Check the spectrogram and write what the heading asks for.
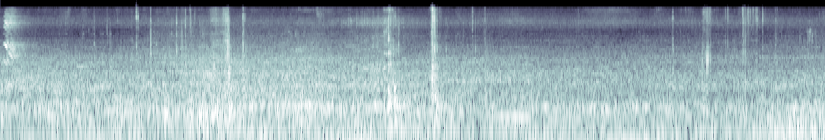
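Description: Steady outdoor background noise with a low rumble, broken by a few short, sharp clicks.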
